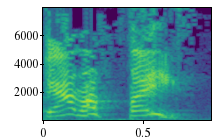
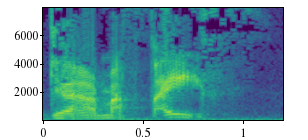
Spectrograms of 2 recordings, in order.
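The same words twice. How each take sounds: First: It is said at a higher pitch. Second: It is said at a lower pitch.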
